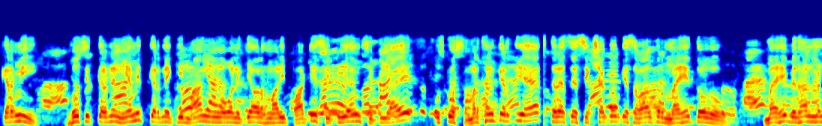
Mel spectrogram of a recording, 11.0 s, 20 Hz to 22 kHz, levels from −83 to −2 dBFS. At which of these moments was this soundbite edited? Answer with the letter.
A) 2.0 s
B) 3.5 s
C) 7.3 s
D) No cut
C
